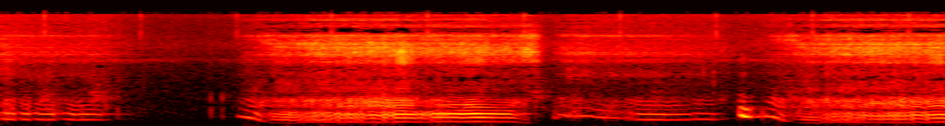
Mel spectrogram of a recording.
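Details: Sleeping Boxer dog snoring: long, loud, droning snores with a whining, almost musical pitch and brief quiet gaps between breaths; owner wonders about sleep apnea.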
